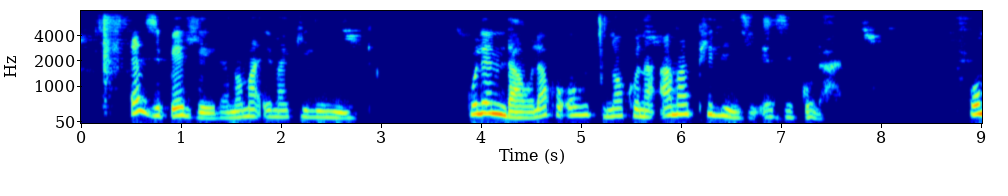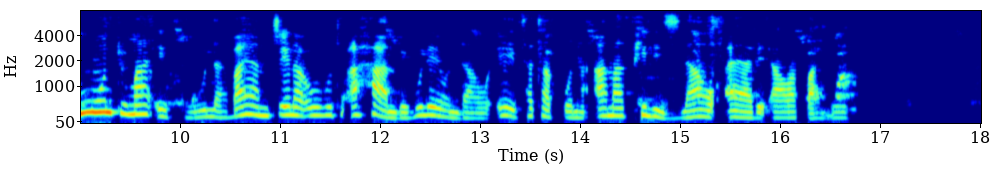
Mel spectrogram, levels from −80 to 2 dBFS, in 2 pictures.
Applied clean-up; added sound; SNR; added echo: none; none; none; none.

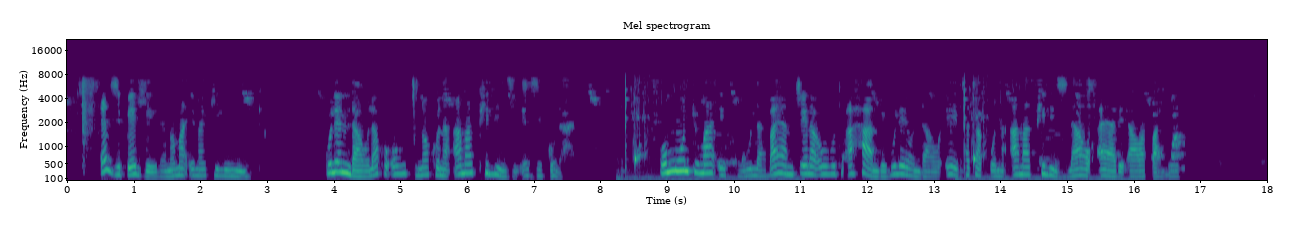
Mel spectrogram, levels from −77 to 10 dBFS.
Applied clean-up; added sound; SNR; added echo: none; Liquid; 10 dB; none.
